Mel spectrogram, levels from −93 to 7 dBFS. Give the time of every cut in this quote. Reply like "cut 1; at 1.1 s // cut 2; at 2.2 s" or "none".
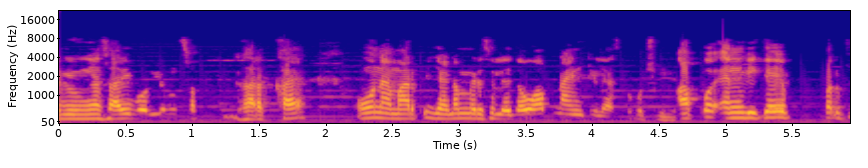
cut 1; at 4.6 s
